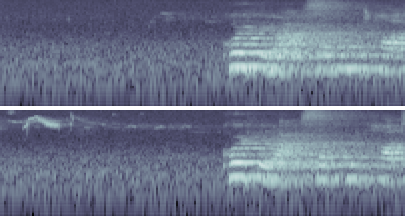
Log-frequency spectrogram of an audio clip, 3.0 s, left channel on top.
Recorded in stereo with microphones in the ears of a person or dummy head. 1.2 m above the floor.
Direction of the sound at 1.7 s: 60° right (ahead or behind).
